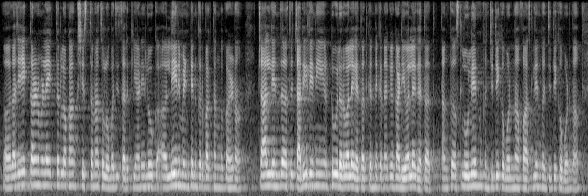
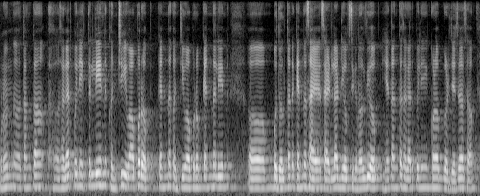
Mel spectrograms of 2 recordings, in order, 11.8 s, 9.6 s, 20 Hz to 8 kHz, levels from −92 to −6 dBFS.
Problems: none marked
